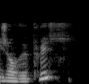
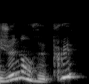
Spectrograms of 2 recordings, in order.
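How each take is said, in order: First: "j'en veux plus" with "plus" ending in S; sounded S. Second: "je n'en veux plus" with "plus" said "plu"; silent S. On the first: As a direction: pronounce the final S of "plus". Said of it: "là, tu entendras le S". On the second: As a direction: leave the S of "plus" mute. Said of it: "là, on ne l'entend pas". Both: Shown as a demonstration.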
